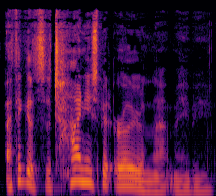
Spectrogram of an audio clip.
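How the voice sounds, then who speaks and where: A man hosts a casual radio chat in a soft, mellow voice at a middle pitch. He is whimsical and likes to repeat himself. The sound is close and dry. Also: big pitch swings, quick pace, breathy edge, no room sound. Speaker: radio show host. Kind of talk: casual chat, promoting book events.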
